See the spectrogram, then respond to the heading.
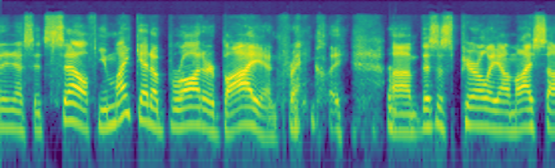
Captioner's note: laughing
